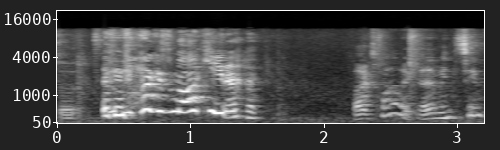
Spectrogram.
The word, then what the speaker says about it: Vox Machina: How do you pronounce it? Vox Machina.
